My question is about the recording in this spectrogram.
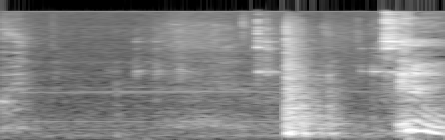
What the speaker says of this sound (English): I'm going to put half a teaspoon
